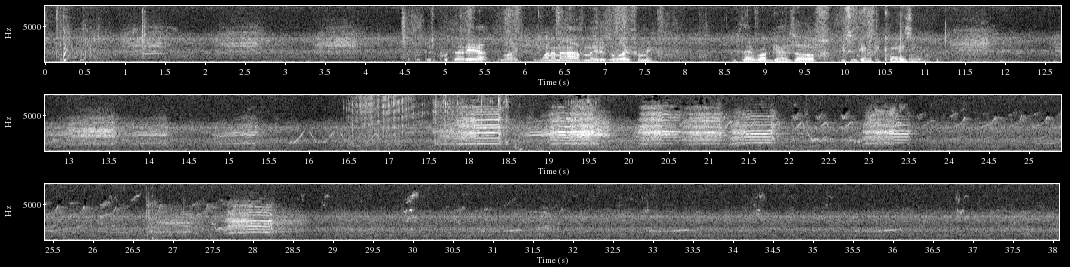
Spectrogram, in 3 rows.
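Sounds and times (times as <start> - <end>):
low rumble of wind and water: 0.0 - 38.0
crow-like bird cawing: 12.6 - 15.4, 16.7 - 21.9, 22.9 - 23.6, 26.7 - 28.6.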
